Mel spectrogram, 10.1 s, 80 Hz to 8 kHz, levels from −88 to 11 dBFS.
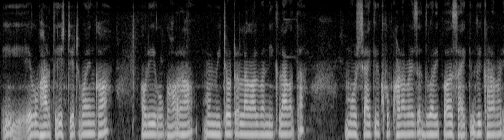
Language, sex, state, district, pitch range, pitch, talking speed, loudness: Hindi, male, Uttar Pradesh, Ghazipur, 160-170 Hz, 165 Hz, 180 wpm, -19 LUFS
